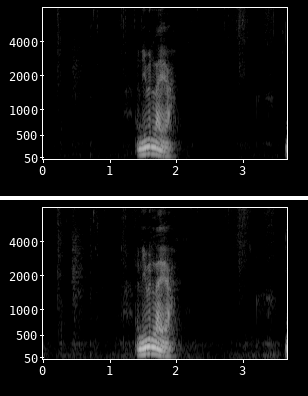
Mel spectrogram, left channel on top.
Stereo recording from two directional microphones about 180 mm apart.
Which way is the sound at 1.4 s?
20° left (ahead or behind).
